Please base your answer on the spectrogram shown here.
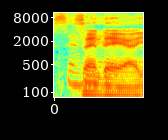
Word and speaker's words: Zendaya: Zendaya, yes.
